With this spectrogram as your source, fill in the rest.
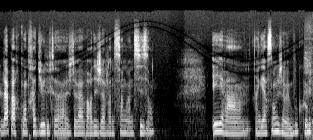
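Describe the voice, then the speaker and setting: A woman speaks with a very deep, low pitch, vocal fry and monotone, flat intonation at a moderate pace. Long, frequent pauses break up her speech on a very clean recording with a silent background. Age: 30s. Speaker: office worker, mother. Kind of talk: casual chat.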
